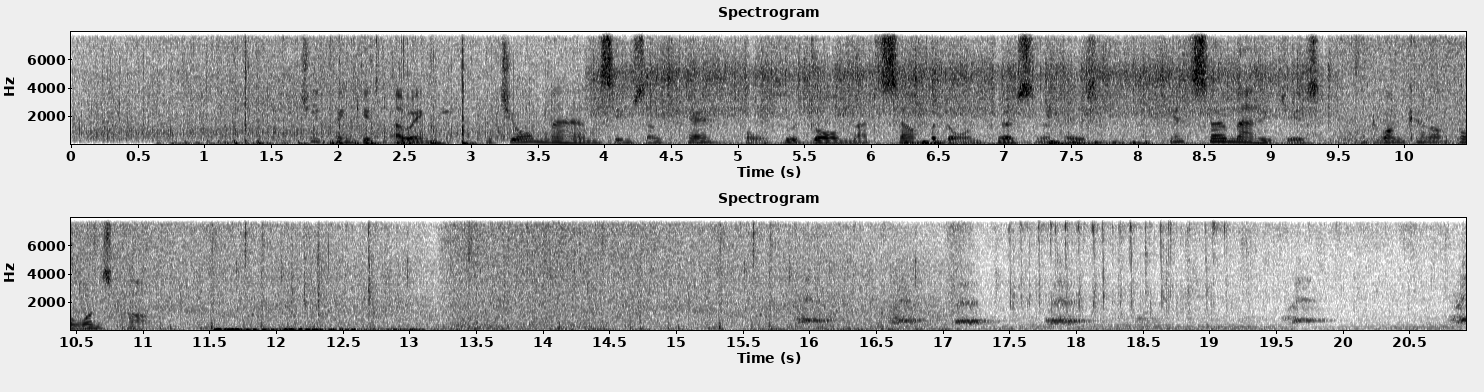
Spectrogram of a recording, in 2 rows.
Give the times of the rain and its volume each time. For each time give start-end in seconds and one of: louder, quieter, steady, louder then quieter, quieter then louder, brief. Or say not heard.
0.0-20.8 quieter.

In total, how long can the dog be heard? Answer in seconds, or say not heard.
5 s.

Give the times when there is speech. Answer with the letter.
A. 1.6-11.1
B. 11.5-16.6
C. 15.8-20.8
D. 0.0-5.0
A.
